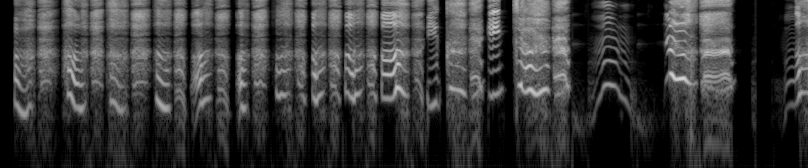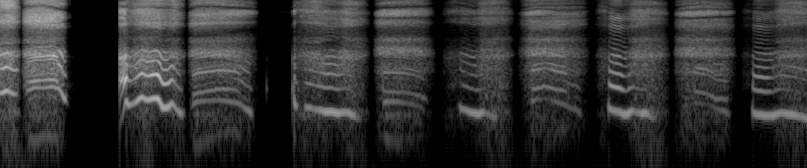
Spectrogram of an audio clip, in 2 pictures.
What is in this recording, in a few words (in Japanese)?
セリフ 絶頂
